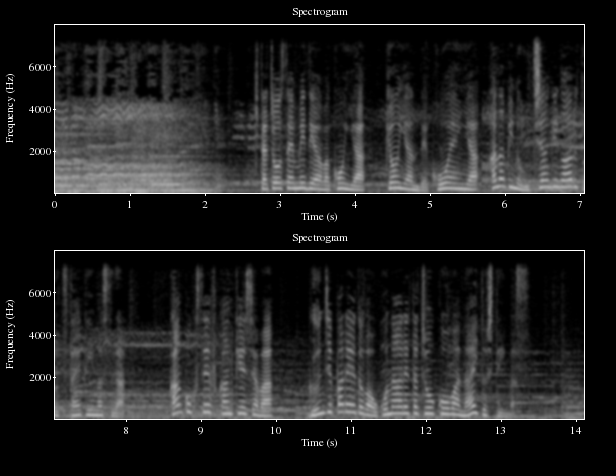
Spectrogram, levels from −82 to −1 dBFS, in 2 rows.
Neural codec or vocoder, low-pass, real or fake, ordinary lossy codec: none; 7.2 kHz; real; none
